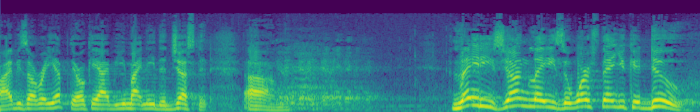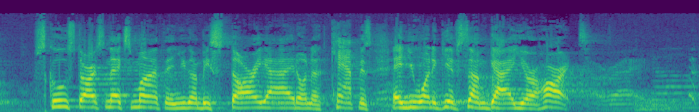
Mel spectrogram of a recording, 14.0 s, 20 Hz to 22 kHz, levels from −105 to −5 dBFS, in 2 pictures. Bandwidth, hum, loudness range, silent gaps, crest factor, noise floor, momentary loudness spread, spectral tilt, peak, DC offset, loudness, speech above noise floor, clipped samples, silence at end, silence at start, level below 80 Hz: 12.5 kHz; none; 4 LU; none; 14 dB; -49 dBFS; 19 LU; -5.5 dB/octave; -4 dBFS; under 0.1%; -18 LUFS; 32 dB; under 0.1%; 0.05 s; 0 s; -56 dBFS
